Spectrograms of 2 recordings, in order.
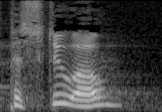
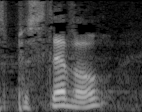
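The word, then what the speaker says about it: pistevo (πιστεύω): The Greek word for that is pistuo. That's the old pronunciation. The modern is pistevo.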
